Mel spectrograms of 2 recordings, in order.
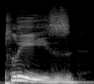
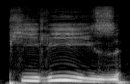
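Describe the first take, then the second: First: The p and l are joined with no vowel. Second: An extra vowel is inserted between p and l. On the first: The speaker calls it right. "تلفظ درست به این صورته. بین پی و ال صدایی وجود نداره" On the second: The speaker calls it wrong. "خیلی از زبان آموزا میگن پیلیز. این تلفظ اشتباهه"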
